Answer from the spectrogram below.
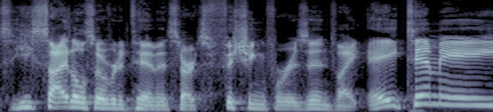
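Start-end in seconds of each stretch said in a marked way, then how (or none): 2.7-3.7 obnoxious comic voice, pitched up. Acting out someone sidling over to Tim for an invite, obnoxious Jerry Lewis voice. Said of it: "This is not his voice at all, but it's I'm giving him a Jerry Lewis it's obnoxiousness".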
